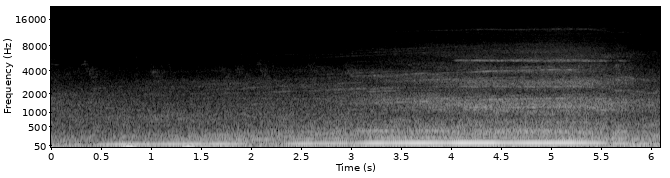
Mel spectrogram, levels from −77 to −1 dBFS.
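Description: No technical faults can be heard anywhere in this recording of sounds. There is nothing to flag at any point in it.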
